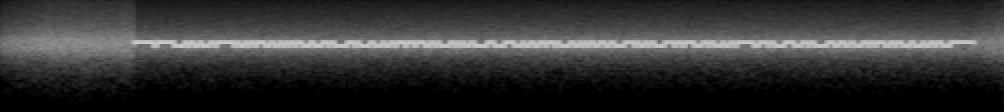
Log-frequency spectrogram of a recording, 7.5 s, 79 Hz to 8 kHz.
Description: RTTY (50 baud, 170 Hz shift), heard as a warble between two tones, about 1280 Hz centre, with radio static and a narrow filter. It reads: DURANTE QUESTO PERIODO, CONTINUA A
